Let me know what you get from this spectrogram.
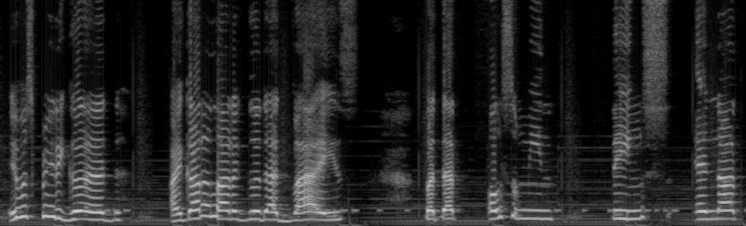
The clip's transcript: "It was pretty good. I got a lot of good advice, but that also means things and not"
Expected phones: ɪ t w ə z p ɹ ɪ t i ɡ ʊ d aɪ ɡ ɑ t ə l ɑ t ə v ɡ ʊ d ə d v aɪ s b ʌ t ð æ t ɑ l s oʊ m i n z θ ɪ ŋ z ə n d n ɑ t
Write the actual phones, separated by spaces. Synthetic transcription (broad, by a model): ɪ t w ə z p ɹ ɪ t i ɡ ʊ d aɪ ɡ ɑ t ə l ɑ t ə v ɡ ʊ d ə d v aɪ s b ʌ t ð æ t ɑ l s oʊ m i n θ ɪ ŋ s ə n n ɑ t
